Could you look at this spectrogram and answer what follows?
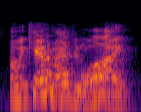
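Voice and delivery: high, loud, indignant chorus voice; fussy neighborhood lights; annoyed lights. Acted. The lights scolding the screaming latke, high and indignant. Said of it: "said the flashing colored lights".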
